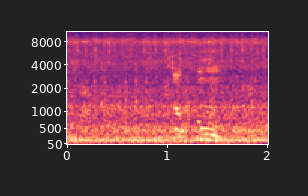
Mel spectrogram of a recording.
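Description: Diesel engine of a loaded Iveco truck droning steadily, heard from inside the cab, as it holds the truck back on a long downhill grade with the engine brake.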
